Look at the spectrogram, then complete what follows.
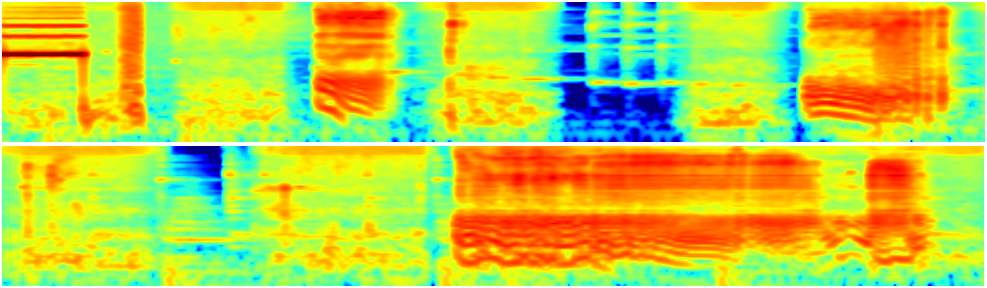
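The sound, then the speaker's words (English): A string of loud, drawn-out farts left on a voicemail message, in several bursts, some low and rumbling, others sputtering and wet, separated by short pauses, with no one talking. “If I find out who you are leaving me fat voicemails, you're going to get I'm going to knock crap out of you.”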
